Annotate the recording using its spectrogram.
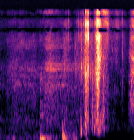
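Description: A few soft knocks and scuffs of footsteps and a phone being handled, bunched in the middle and fading to near silence shortly before the end.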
